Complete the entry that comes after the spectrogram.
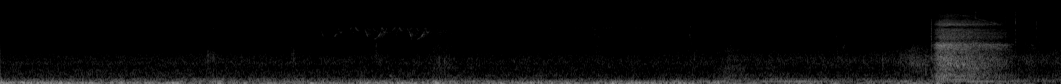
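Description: Small birds chirping faintly in short twittering phrases over a low steady rumble, with a few faint clicks. A short rush of noise stands out near the end.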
